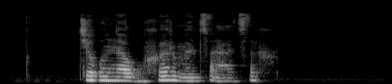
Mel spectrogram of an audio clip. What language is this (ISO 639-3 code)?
ady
